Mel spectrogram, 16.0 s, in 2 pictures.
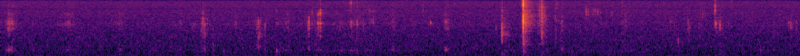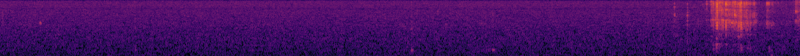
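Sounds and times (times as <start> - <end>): crisp wrapper crackling: 15.0 - 16.0
sharp crunch: 15.0 - 16.0.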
